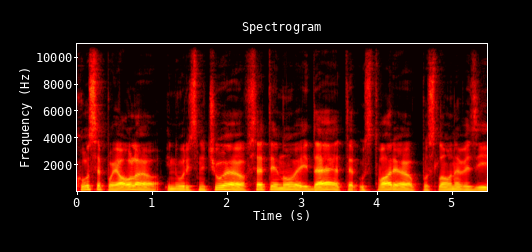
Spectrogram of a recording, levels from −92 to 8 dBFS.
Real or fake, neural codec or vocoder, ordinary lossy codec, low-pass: real; none; none; none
